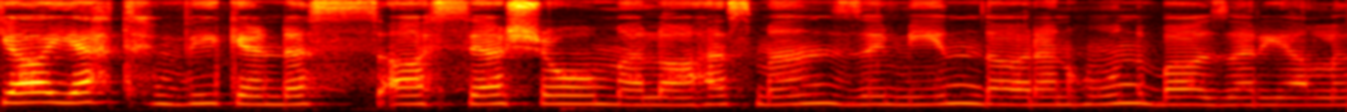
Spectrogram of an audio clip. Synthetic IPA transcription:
kɑːjɐht̪ʰʋiːkeɳɖɐs | aːsjaʃomɐlɑːɦɐsmɐnzɐmiːnd̪ɑːɾɐnɦund̪bɑːzɐɾjɐl

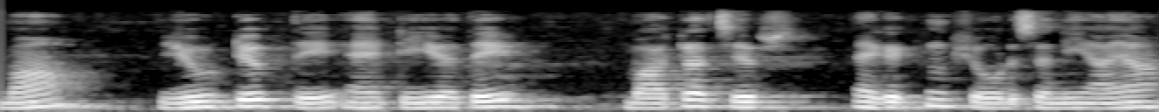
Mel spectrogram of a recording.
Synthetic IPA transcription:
mãː | juːʈjuːbt̪eɛ̃ːʈiːt̪e | maːʈə̃t͡ɕɪpsɛ̃ːkɪkɪ̃ŋɡʃoːɗɪsə̃nd̪ĩaːɦijãː

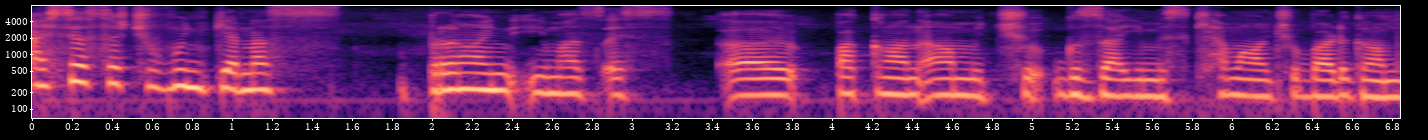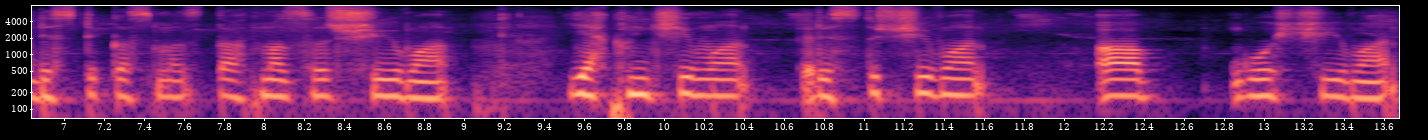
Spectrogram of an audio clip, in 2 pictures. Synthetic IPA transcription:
ɐsɐsɐt͡ʃʰuʋunʲkʲɐnɐs | pɾaːnʲimɐzɐsʲ | pɐkaːnaːmɨt͡ʃʰṵɡɨzaːjimɐskʲʰɐʋaːnt͡ʃʰibɐɖɡaːmɖisʈikɐsmɐzt̪ɐt̪ʰmɐzɐzʃiːʋaːnjɐkʰɨnʲt͡ʃʰiʋaːnɾist̪ɨt͡ʃʰiʋaːn | aːb̚ | ɡoːʃt͡ʃʰiːʋaːn

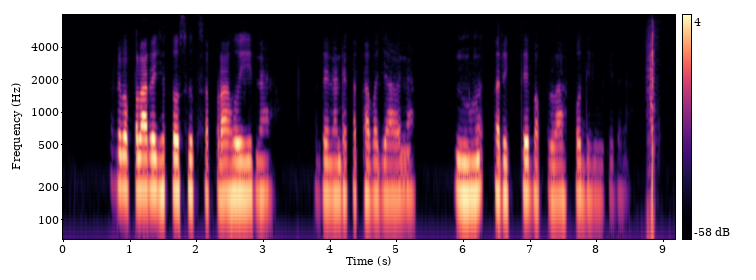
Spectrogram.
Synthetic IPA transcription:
t̪əlebəplaɾed͡ʒet̪osut̪ʰsəpɽaɦoina | ɖenãɖekət̪ʰabəd͡ʒaːena | t̪əɾik̚t̪ebəplakod̪inkid̪a

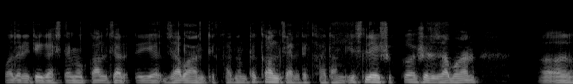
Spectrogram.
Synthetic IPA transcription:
kod̪ɾit̪iɡɐt͡ʃʰt̪ɐmikɐlt͡ʃɐɾt̪jzɐbaːnt̪ikʰɐt̪ɐmt̪ɨkɐlt͡ʃɐɾt̪ikʰɐt̪ɐmislieʃikəːʃiɾzɐbaːn

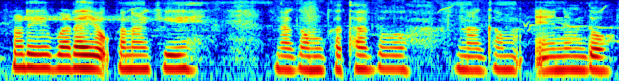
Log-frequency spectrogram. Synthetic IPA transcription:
nɔɾɛbaɽajɔʔkanakɛ | naɡamkat̪ʰad̪ɔnaɡamɛnɛmd̪ɔ

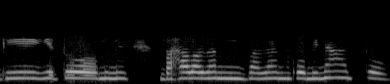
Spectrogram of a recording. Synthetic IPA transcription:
ɡijet̪omɛnebɐɦaʋɐɡənbɐɡənkomɪnat̪o

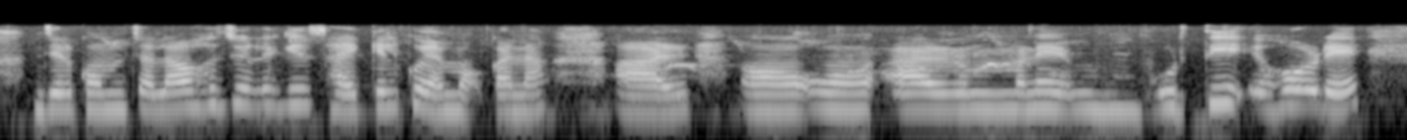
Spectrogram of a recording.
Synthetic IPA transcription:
d͡ʒɛɾɔkɔmt͡ʃalawɦɔd͡ʒuʔləɡisajkɛlkɔɛmɔʔkanaːɾ | aɾmanɛbʱuɾt̪iɛɦɔʔɾɛ

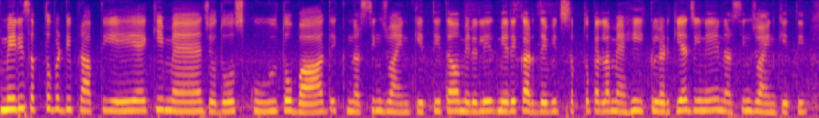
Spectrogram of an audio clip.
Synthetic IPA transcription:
meːɾiːsəb̚t̪õːʋəɖiːpɾaːp̚t̪iːjeːiɦɛːkɪmɛ̃ːd͡ʒəd̪õːskuːlt̪õːbaːd̪ɪknəɾsɪ̃ŋɡd͡ʒaːɪnkiːt̪iːt̪ãmeːɾemeːɾeːkəɾd̪eːʋɪt͡ʃsəb̚t̪õːpɛːlãːmɛ̃ːɦiɪkləɽkiɛːd͡ʒɪnẽːnəɾsɪ̃ŋɡd͡ʒaːɪnkiːt̪iː

